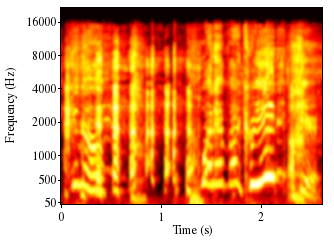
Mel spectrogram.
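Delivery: high voice broken by laughter; laughing disbelief. Retold or imitated. Wife laughing about her husband's outburst. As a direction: laugh through the question.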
